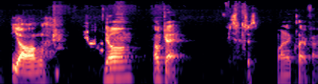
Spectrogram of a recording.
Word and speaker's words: Yang: there foreign all right is it yang is it young it's young i've i've been saying it wrong my whole life there's always the remake for four that's young yeah young okay young like a long like you know a like a british yang young young okay just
